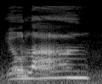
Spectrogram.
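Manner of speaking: high, loud cry of alarm; shouting wolf. Acted. Mother teaching Jack, acting out his loud wolf cry. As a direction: call out to the village that a wolf is here. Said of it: "你要大叫".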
